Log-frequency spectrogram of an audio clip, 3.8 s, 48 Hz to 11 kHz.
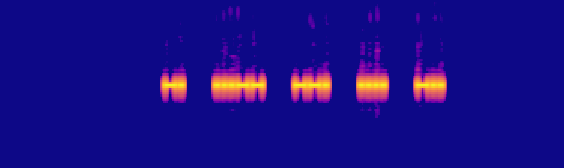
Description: Morse code, heard as a keyed tone, about 47 wpm, spaced as for 28 wpm, 690 Hz. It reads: N3GHD
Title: USA Call Signs - 5 Characters - 3x Character Spacing - 50wpm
